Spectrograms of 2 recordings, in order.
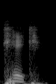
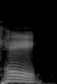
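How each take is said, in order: First: The final k sound is clearly pronounced. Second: The final k sound is left off. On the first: "instead of saying cake" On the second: "they just drop off the end"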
